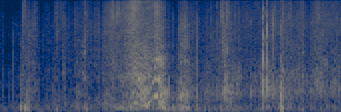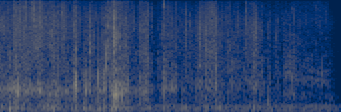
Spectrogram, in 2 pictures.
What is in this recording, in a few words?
Sphygmomanometer, Medical; Blastwave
